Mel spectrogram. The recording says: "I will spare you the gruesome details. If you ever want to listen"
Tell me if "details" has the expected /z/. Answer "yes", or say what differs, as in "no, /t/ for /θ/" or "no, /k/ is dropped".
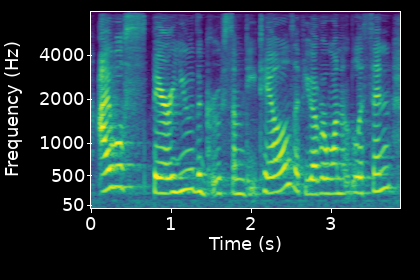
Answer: yes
